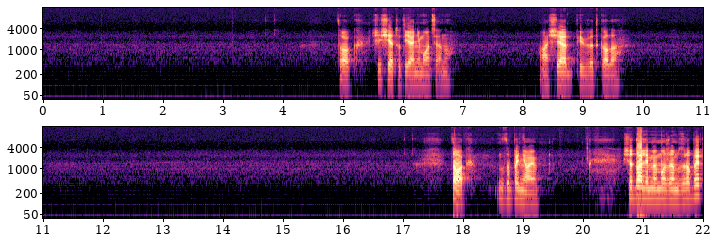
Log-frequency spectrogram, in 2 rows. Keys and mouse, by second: 21.0-22.0 middle drag.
